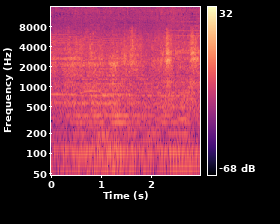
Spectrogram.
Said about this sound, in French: Soudain, un bruit là-haut attire son attention. Oh, c'est un avion Un avion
